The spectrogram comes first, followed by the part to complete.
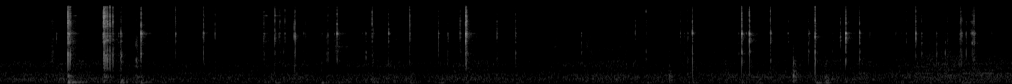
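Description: Irregular small metallic clicks and scrapes of a bobby pin worked inside a steel handcuff's lock, lifting the pawl so the ratchet arm can swing open.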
